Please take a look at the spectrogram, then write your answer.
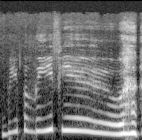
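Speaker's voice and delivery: high, slow, insincere singsong; mock reassurance. Everyone answering Patricia's accusation, mock reassuring. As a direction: pretend to believe, pitched high.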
